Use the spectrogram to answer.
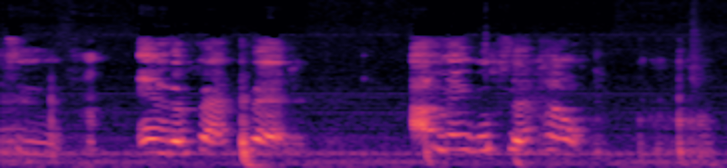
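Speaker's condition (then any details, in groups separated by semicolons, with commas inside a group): Quadriplegic cerebral palsy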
